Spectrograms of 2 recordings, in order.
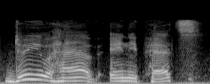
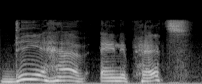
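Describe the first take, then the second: First: Every word is pronounced fully and separately. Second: "Do you" is blended into a short "dya". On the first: "الآن long form" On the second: "بدل you بتصير يا دي"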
